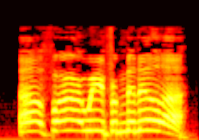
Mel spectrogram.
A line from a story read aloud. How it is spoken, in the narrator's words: Shafto hollers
